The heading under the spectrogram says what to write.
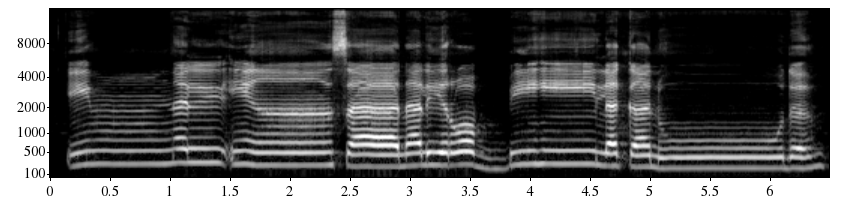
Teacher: अब यहाँ पे रा को मोटा पढ़ेंगे लेकिन होंठों को गोल नहीं करेंगे।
